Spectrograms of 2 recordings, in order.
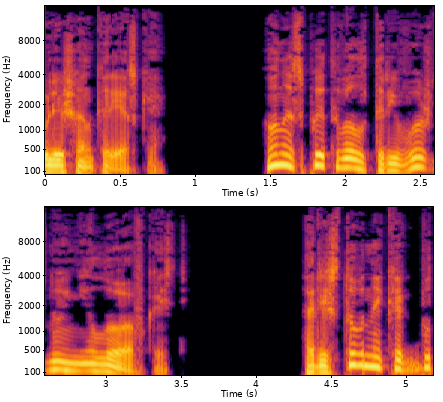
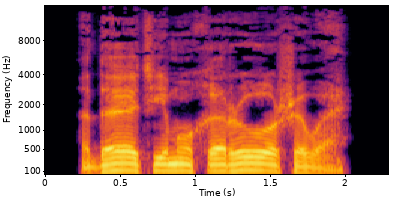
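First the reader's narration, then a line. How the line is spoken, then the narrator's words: Slow, gloomy grumble. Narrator (Russian): медленно и мрачно проворчал городовой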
